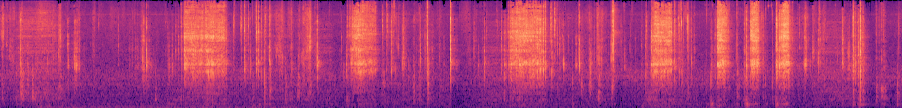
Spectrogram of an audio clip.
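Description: Stampin' Up SNAIL tape runner drawn across the back of patterned paper, making a ratcheting whirr in repeated strokes of about half a second to a second each. Several quicker strokes and small clicks follow near the end.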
